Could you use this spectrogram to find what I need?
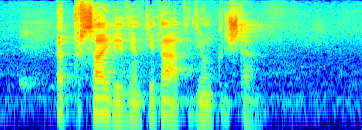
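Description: A man speaks calmly through a microphone in a large echoing hall.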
